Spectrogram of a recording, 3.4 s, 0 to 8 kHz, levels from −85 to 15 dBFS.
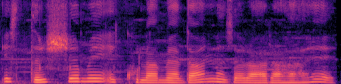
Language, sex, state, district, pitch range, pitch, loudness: Hindi, female, Assam, Kamrup Metropolitan, 200-255 Hz, 220 Hz, -16 LUFS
